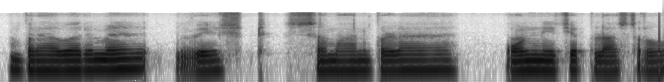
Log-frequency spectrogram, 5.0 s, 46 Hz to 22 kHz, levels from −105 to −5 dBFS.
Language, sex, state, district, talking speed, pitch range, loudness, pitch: Hindi, male, Uttar Pradesh, Saharanpur, 120 wpm, 110-120 Hz, -18 LUFS, 115 Hz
